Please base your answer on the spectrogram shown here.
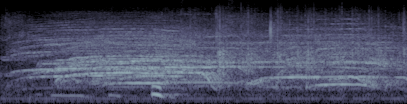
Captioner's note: audience cheering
